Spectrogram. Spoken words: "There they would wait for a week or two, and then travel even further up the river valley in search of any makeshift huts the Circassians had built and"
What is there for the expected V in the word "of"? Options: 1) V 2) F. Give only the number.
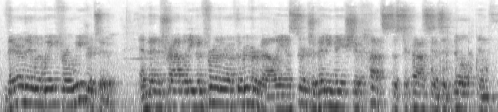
1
